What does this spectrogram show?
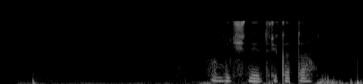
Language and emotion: Russian, neutral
